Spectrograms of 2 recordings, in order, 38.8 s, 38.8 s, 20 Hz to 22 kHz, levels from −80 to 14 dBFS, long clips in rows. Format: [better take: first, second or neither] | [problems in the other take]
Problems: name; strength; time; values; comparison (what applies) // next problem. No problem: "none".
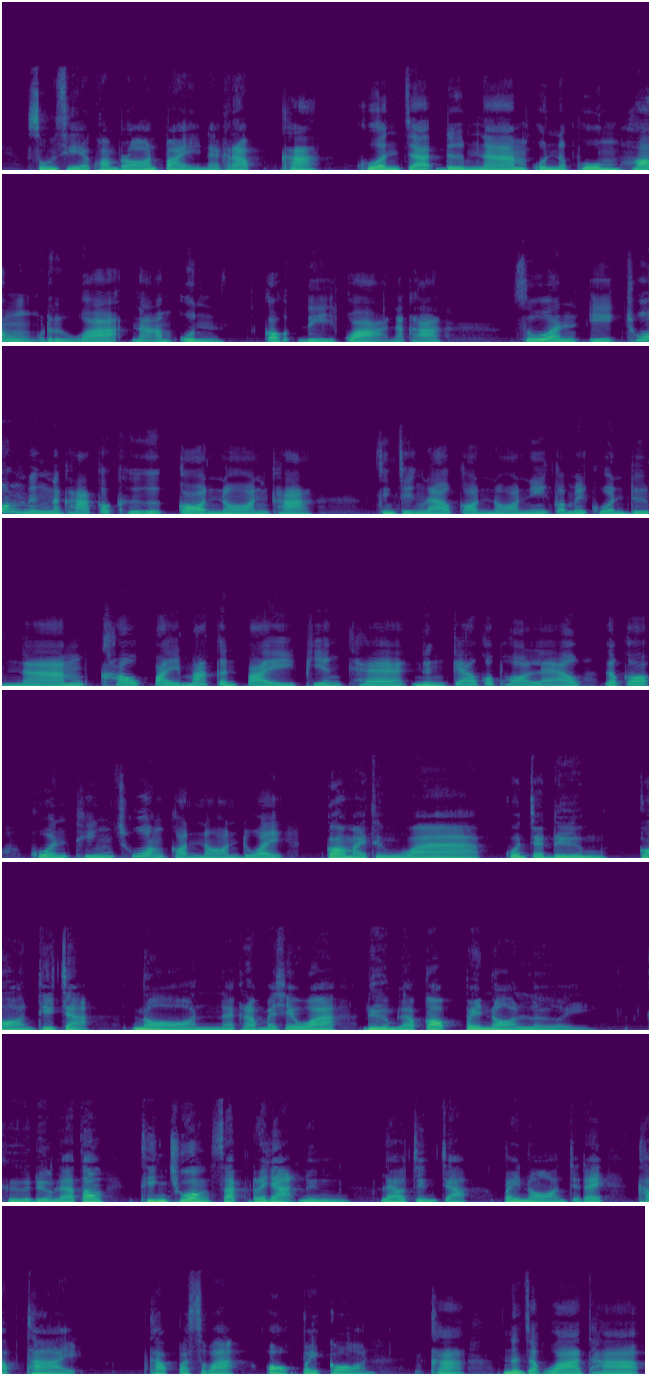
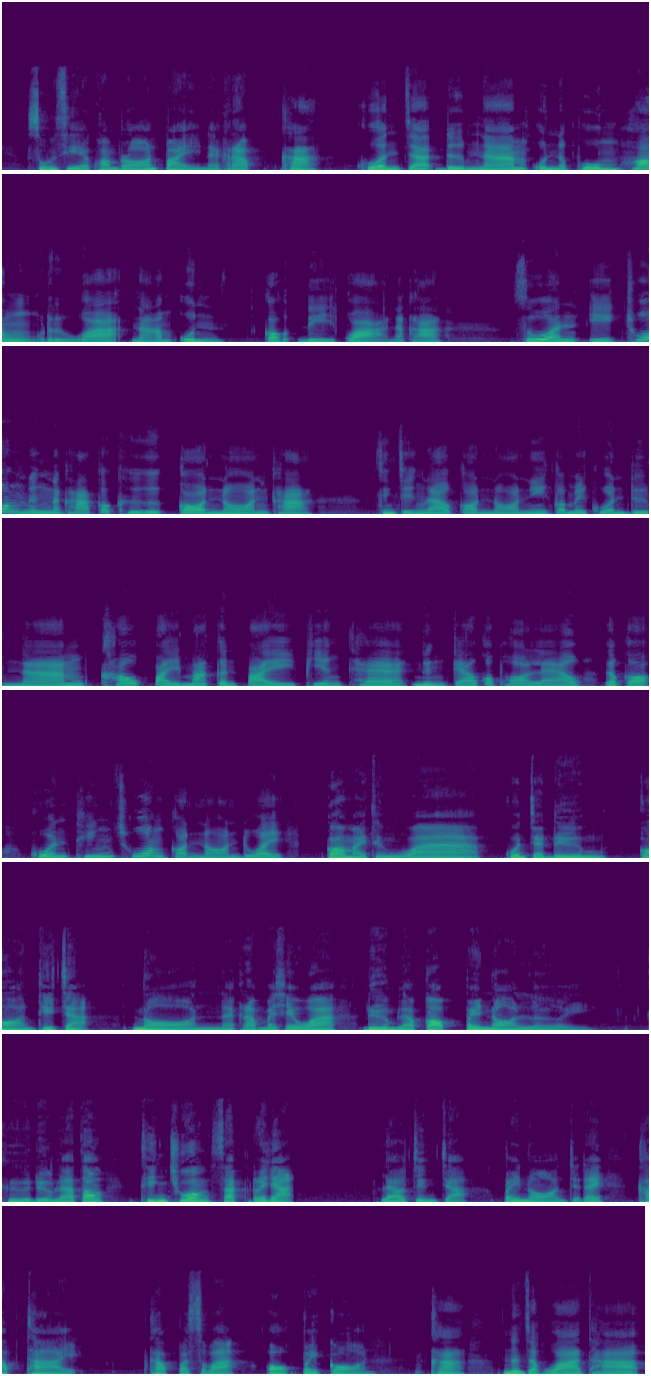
first | audio cutting out; at 31 s for 0.5 s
